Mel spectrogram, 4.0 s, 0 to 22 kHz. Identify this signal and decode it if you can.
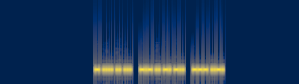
Morse code, heard as a keyed tone, about 67 wpm, 700 Hz. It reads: THIS KIND OF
